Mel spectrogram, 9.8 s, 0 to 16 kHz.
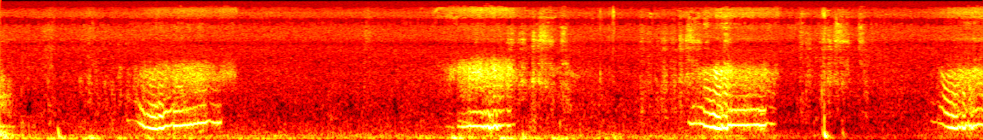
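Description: Soft, squeaky nasal snoring sounds from a sleeping cat, about 25 per minute; ordinary sleep snoring.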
